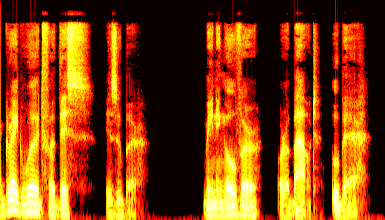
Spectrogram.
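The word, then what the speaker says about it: über: Similar to the last one, shape your lips for an O sound, but say a great word for this is uber meaning over or about.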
